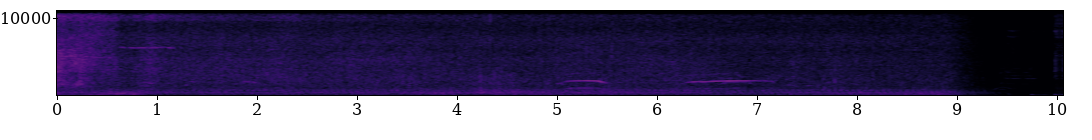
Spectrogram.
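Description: Churning, foaming seawater and surf, a steady rush over a low hum, fading out shortly before the end.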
